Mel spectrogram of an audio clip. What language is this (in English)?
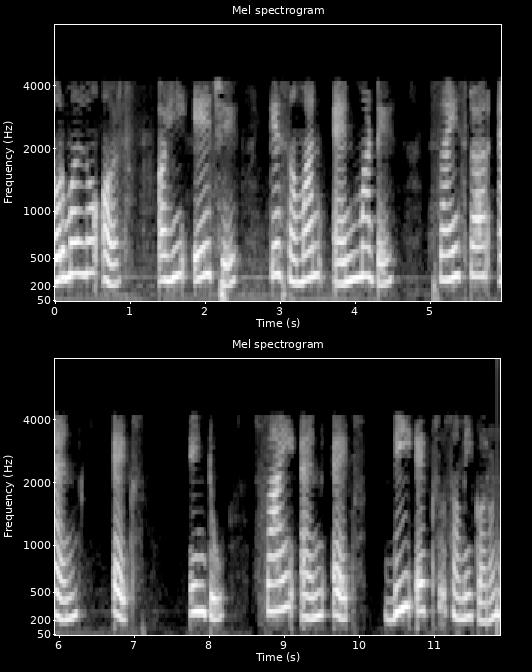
Gujarati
